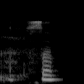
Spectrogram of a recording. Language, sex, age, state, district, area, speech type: Hindi, female, 30-45, Uttar Pradesh, Ghazipur, rural, spontaneous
